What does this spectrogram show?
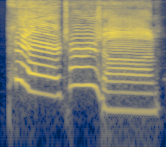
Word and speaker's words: Turgeon: You said Turgeon's name wrong. Pierre Turgeon. It's Pierre Turgeon.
